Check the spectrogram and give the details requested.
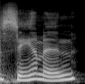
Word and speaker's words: salmon: Co you don't see the L salmon salmon you do not you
